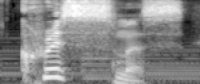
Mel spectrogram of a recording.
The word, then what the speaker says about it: Christmas: Also notice in Christmas the T is totally silent. We say Christmas not Christmas. Okay? It's Christmas.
